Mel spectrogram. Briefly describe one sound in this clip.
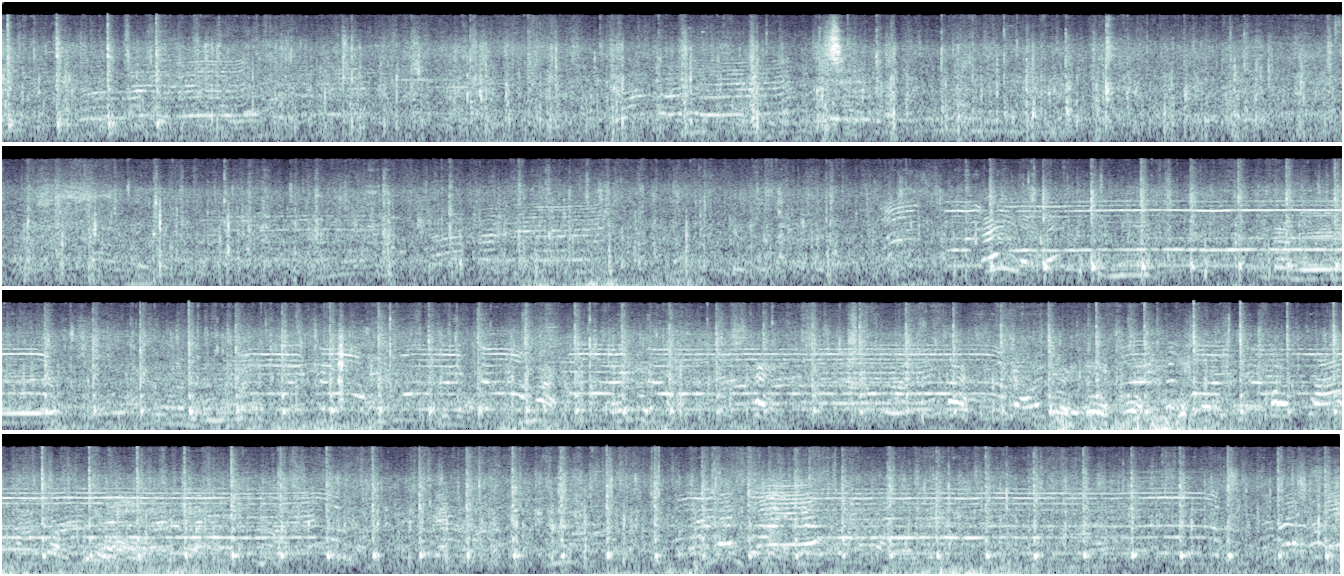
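A crowd of spectators cheers and chatters nearby.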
